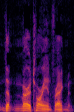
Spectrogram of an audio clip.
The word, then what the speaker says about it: Muratorian fragment: I'm wondering if you've ever heard of the, I'm going to probably butcher this word, but I think it's Muratorian fragment. – Yeah, the Muratorian fragment, yeah.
